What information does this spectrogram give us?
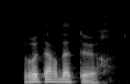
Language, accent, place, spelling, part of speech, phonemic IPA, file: French, France, Lyon, retardateur, noun, /ʁə.taʁ.da.tœʁ/, LL-Q150 (fra)-retardateur.wav
- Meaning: self-timer (on a camera)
